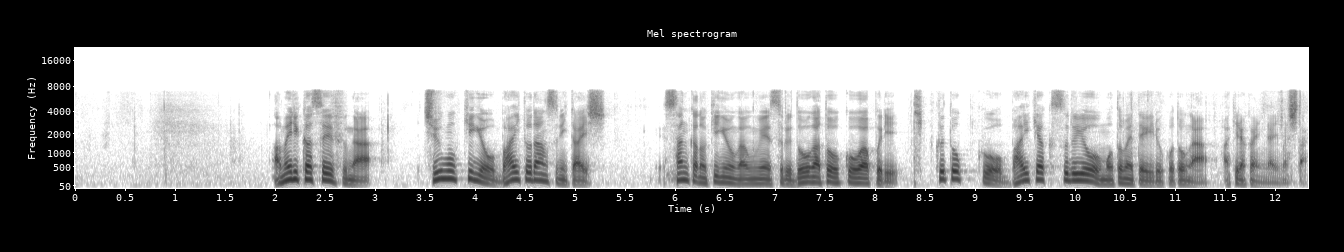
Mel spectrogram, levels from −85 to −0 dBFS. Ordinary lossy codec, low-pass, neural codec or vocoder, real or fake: none; 7.2 kHz; none; real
